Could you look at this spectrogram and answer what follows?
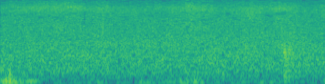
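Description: Steady rushing flow of the Lehigh River heard outdoors, a broad even wash of water noise with some wind, no voices.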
